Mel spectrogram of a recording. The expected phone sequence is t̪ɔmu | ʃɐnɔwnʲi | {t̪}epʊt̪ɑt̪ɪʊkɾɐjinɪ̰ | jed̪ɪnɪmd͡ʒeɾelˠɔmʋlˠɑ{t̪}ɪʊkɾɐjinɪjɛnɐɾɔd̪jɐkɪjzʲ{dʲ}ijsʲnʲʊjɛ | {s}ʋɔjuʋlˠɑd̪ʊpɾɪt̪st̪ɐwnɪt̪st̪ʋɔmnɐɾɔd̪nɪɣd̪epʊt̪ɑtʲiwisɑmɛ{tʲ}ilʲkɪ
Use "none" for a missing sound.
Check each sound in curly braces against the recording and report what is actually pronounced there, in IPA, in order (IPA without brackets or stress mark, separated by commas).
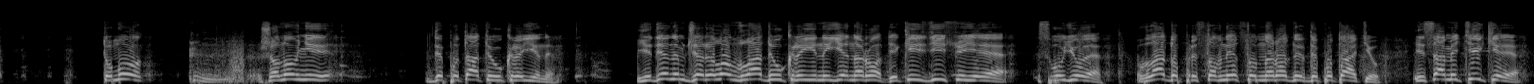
d̪, d̪, dʲ, s, tʲ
